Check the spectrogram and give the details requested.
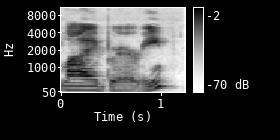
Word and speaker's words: library: In the bre-ee part, we have this word rare, and so working on the word rare might help you. We also have to add a B to it, and finally the letter Y says the sound E, the tense vowel E in this word, library. I'm going to build that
